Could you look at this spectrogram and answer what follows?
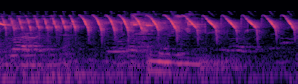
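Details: Canary song intended to stimulate male and female canaries to mate and the female to build a nest: a fast series of high, steeply falling whistled sweeps, about two to three per second, with a faint low hum beneath.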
